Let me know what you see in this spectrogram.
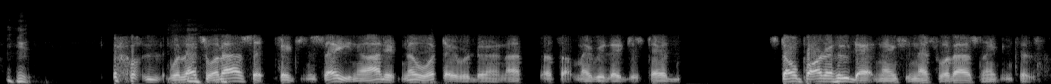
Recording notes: rapid fire phone calls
